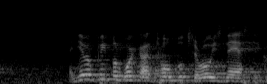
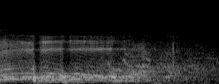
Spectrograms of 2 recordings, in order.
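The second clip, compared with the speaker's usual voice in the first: drawn-out mock wheeze, falling away; high gasp-laugh, imitating nonsmokers among smokers; imitating everybody else; 6 semitones higher than usual. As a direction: act out a long, descending wheeze. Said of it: "everybody else is going".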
